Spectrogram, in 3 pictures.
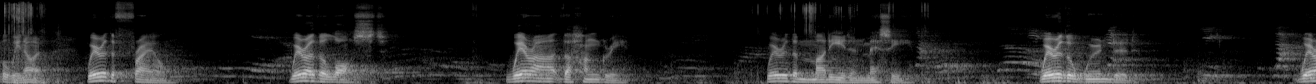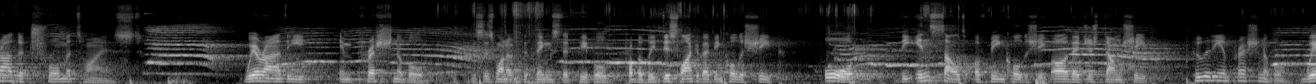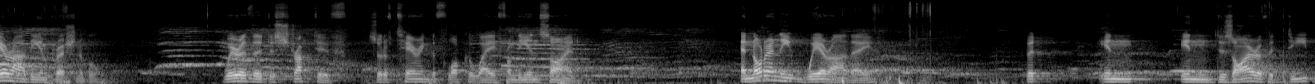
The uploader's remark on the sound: Homily for the Eleventh Sunday in Ordinary Time, delivered in St Peter Chanel Church, Tannum Sands, Qld.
